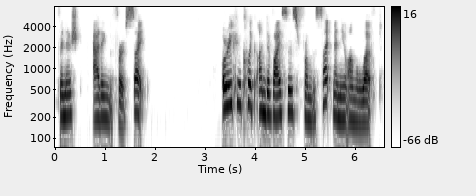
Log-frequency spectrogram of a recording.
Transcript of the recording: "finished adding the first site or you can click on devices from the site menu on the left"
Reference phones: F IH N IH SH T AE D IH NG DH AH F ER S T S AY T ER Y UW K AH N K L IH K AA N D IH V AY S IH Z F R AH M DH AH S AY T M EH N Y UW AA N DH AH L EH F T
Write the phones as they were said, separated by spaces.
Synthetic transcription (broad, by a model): F IH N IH SH T AE D IH NG DH AH F ER S T S AY T ER Y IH K N K L IH K N D IH V AY S IH Z F R AH M DH AH S AY T M EH N Y UW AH N DH AH L EH F T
